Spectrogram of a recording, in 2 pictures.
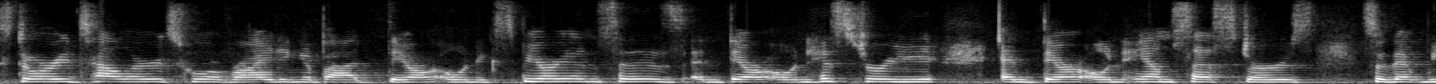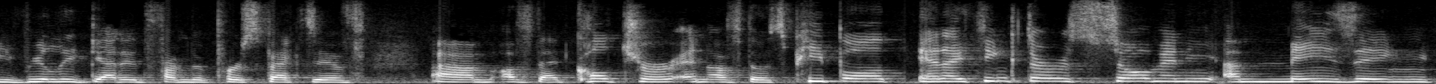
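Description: At a moderate pace and with hardly any pauses, a woman in a German accent speaks with fairly high pitch and fairly even intonation against noticeable background noise. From Germany. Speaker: book reviewer and editor. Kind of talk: casual chat.

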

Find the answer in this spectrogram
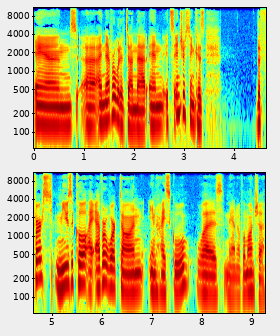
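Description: An unremarkable speaking voice from a man at a medium pitch and moderate pace, with ordinary pitch variation, a dry, close sound with no echo and a quiet background. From US South, Jacksonville, Florida. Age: 20s. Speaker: ballet dancer. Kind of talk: interview on stage. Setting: stage with audience.

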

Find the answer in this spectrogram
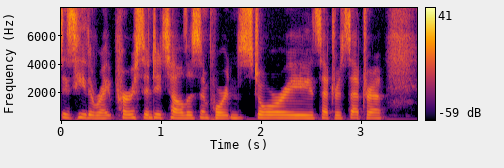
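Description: A woman with a dark, mellow tone and a fairly high pitch talks at a fairly quick pace on a very clean recording with a silent background. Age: 50s. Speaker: novelist. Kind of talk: interview. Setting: bookstore stage with live audience.

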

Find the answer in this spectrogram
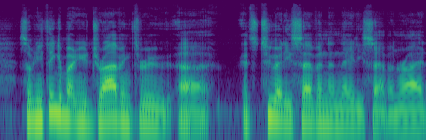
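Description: This man speaks with a West Texas accent. His pitch is medium and varies in an ordinary way. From Texas Panhandle (Wellington, Texas). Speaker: power company spokesman and local historian. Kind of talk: casual interview.

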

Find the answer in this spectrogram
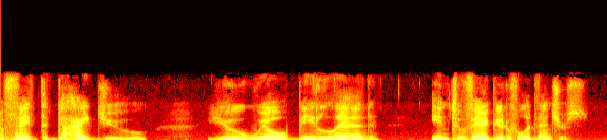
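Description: At a fairly slow pace, a man talks in a normal speaking voice of medium pitch with ordinary pitch variation. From US Midwest, Detroit area, Michigan. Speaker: energy healer, former acupuncturist. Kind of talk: interview.

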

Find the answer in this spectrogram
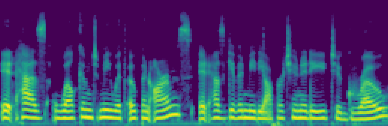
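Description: A woman's normal speaking voice of medium pitch, in an American accent with fairly even intonation. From California. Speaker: insurance agent and business owner. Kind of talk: interview.

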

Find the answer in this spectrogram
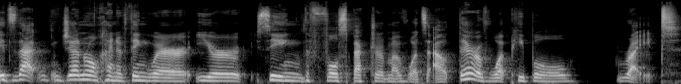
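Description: In a normal speaking voice, a woman with an American accent talks at a fairly slow pace, her pitch fairly low with ordinary variation. The recording is very clean, with a silent background. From US East Coast. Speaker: TV writer and producer. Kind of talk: interview.

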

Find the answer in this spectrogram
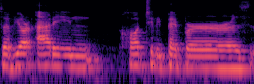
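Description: A man with a Spanish accent, medium in pitch and fairly even in intonation, amid audible room echo. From Peru, Lima. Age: 30s. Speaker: PhD student. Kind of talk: casual interview. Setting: studio.

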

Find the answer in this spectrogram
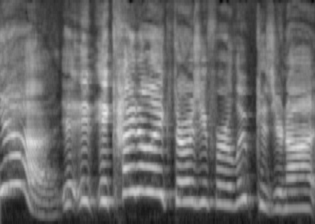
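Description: A woman uses a raised, projected voice with very wide pitch swings at a moderate pace. Noticeable background noise is present. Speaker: trombonist in a ska band. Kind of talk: casual chat.

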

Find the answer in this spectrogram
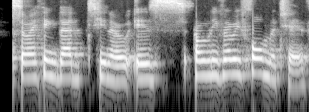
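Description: A woman speaks in an unremarkable speaking voice at a moderate pace. Her pitch is fairly high. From Poland, then moved to the US as a child. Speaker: neuroscientist and wellbeing coach. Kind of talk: interview.

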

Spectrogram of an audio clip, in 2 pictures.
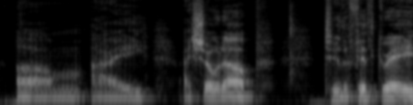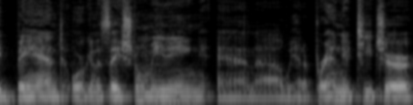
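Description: A man's very deep, low voice, monotone and flat, at a fairly slow pace with audible room echo. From Kentucky. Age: 50s. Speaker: orchestral musician. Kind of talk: interview.

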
